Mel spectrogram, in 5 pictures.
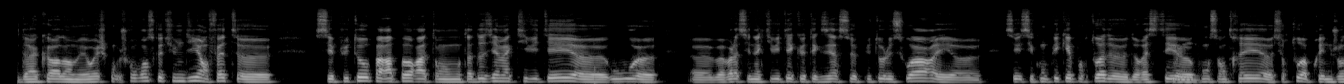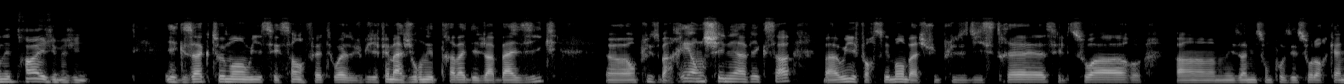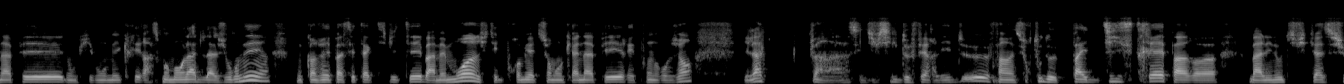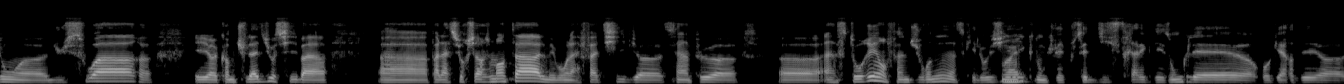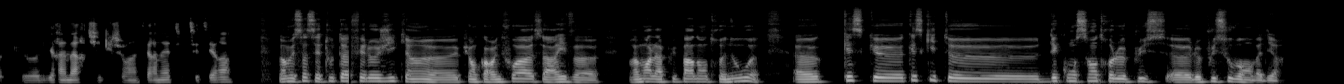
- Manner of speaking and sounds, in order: stressed: "ré-enchaîner"; other noise; stressed: "distrait"; drawn out: "te"
- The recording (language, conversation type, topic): French, advice, Comment puis-je réduire les notifications et les distractions numériques pour rester concentré ?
